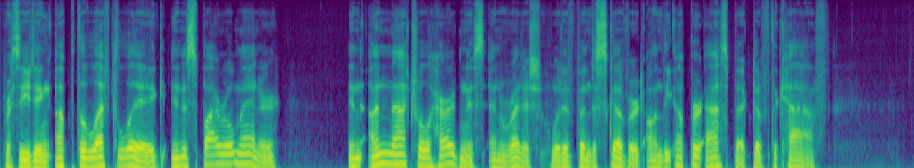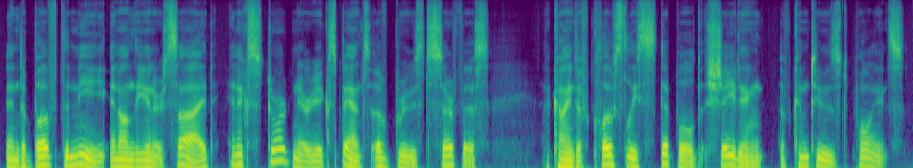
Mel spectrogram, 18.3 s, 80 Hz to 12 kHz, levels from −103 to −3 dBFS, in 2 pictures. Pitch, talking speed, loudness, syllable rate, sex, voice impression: 110 Hz, 160 wpm, -18 LUFS, 5.2 syllables/s, male, very masculine, very adult-like, middle-aged, very thick, slightly relaxed, slightly powerful, weak, bright, slightly soft, slightly clear, fluent, slightly raspy, slightly cool, slightly intellectual, refreshing, sincere, calm, very mature, friendly, reassuring, elegant, slightly lively, kind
